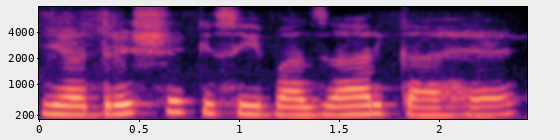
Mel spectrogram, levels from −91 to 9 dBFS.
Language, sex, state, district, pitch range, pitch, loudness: Hindi, female, Jharkhand, Ranchi, 210-235 Hz, 220 Hz, -14 LUFS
